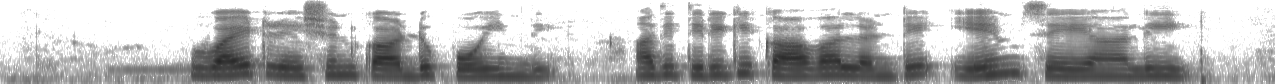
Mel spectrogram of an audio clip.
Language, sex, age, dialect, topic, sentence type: Telugu, female, 25-30, Southern, banking, question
